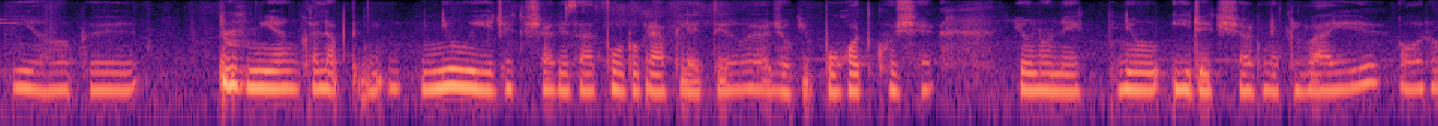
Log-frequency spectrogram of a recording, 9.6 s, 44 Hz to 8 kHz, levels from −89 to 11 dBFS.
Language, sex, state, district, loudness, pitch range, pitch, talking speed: Hindi, female, Jharkhand, Sahebganj, -19 LUFS, 195-210 Hz, 200 Hz, 170 wpm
